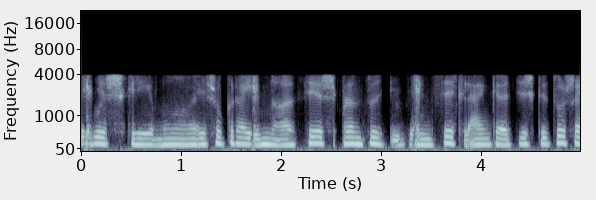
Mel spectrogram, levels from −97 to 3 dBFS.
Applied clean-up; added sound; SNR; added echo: neural diffusion model UNIVERSE++.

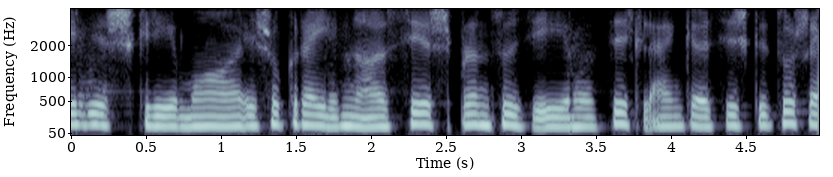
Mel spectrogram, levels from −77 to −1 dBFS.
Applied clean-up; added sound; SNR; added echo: neural mask model DeepFilterNet 3.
